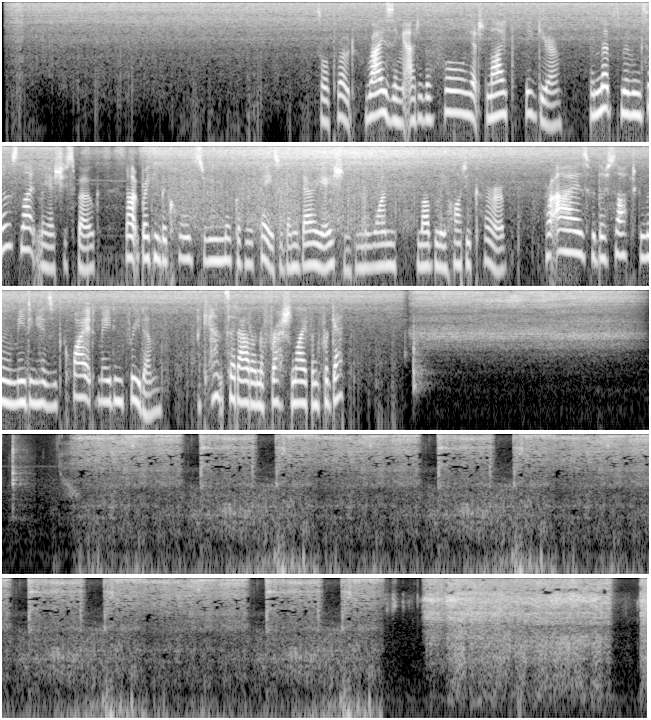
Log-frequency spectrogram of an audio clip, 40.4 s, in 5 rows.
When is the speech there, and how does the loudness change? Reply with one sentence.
You can hear the speech from 4.0 to 20.5 s, at a steady volume.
